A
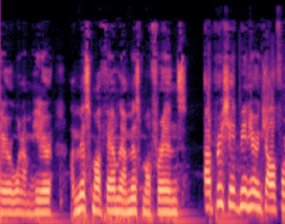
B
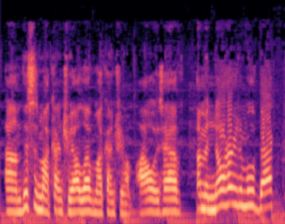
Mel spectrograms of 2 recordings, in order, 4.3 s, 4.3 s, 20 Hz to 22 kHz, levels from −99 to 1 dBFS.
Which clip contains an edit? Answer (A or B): B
